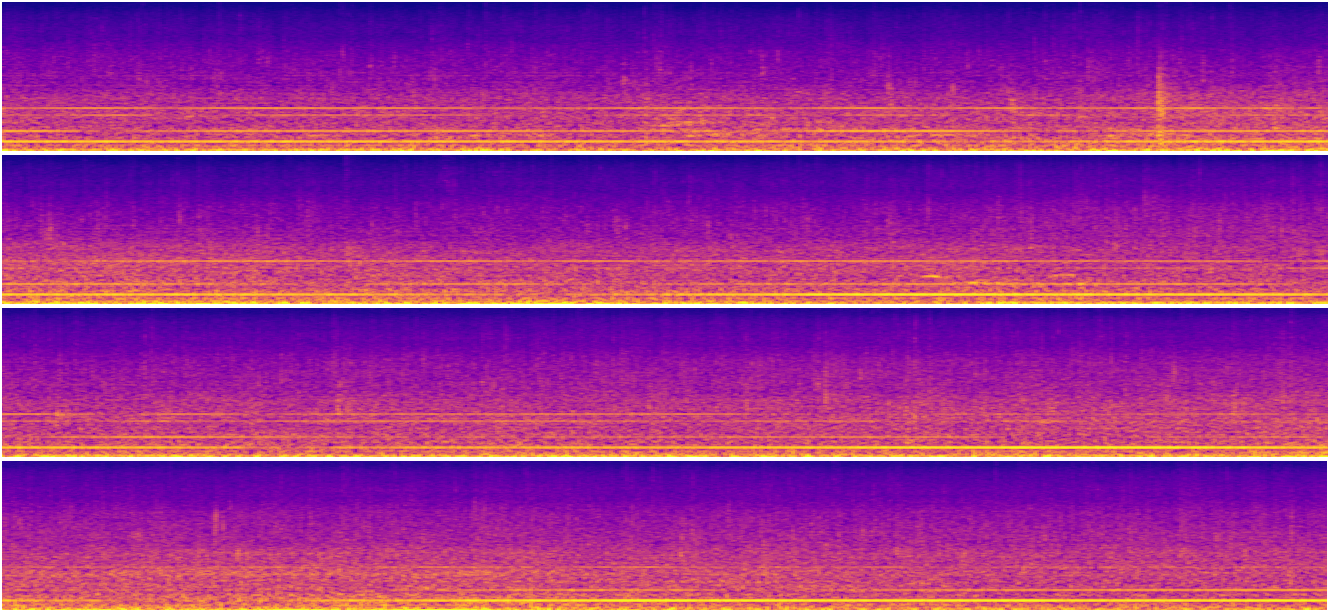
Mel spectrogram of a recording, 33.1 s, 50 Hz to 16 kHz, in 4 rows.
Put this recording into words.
Recorded at Anton Schmid Promenade under Nussdorfer Schleusen Bridge with a Zoom H1 and dead kitten. ship pass by around 15:00.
